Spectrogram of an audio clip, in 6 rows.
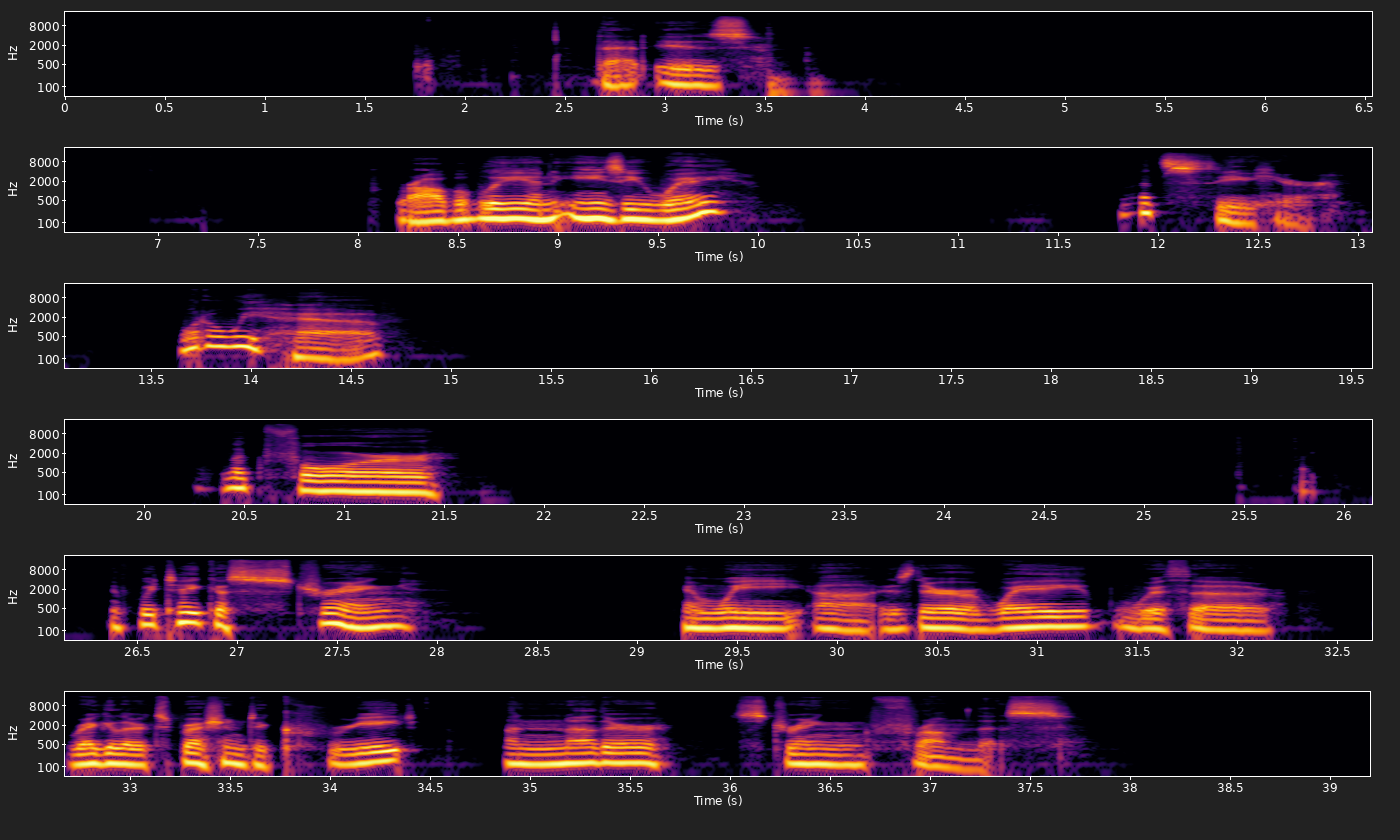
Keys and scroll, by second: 17.5 shift+super+d.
